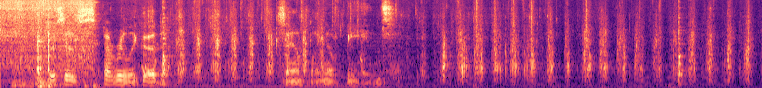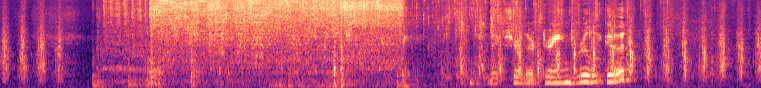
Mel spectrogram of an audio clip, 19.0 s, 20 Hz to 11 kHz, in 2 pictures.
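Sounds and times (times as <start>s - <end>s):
faucet running water: 0.0s - 5.0s, 10.7s - 19.0s.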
